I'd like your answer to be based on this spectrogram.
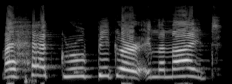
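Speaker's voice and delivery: high, loud complaint; calling out. A narrator's reading. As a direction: wail it to someone in another room. Sam calls for help.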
